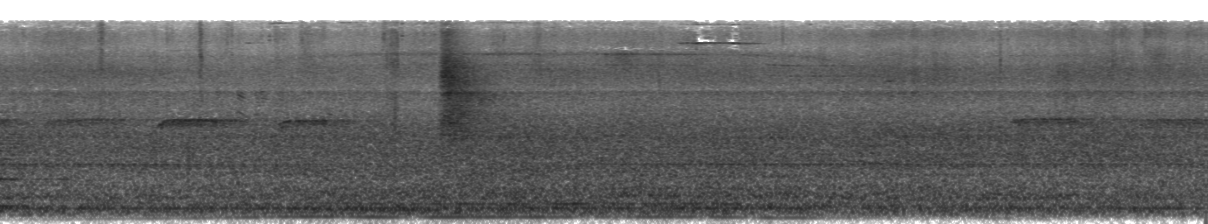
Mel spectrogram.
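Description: Parked fire trucks idling amid steady city street noise, with a low rumble and hum. A short hiss of air comes about four and a half seconds in, and a repeating high beep sounds early on and again near the end.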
